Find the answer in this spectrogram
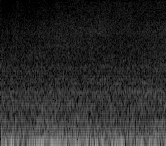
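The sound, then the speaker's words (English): Steady wind rumbles against the microphone while ocean surf washes continuously underneath on a wild, untamed beach with lava outcroppings on Niihau, a dense, unbroken roar with no voices present. “It's like a it's like this weird untamed beach with these lava outcroppings in it and the water is is this unreal, multicolored”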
